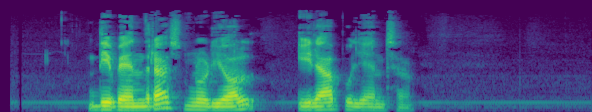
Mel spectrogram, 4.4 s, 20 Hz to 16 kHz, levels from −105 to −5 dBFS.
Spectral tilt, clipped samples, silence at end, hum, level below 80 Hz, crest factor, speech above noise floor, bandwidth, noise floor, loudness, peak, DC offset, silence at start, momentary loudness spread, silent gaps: -5.5 dB/octave; under 0.1%; 1.35 s; none; -64 dBFS; 22 dB; 42 dB; 10.5 kHz; -62 dBFS; -20 LUFS; -2 dBFS; under 0.1%; 0.65 s; 15 LU; none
